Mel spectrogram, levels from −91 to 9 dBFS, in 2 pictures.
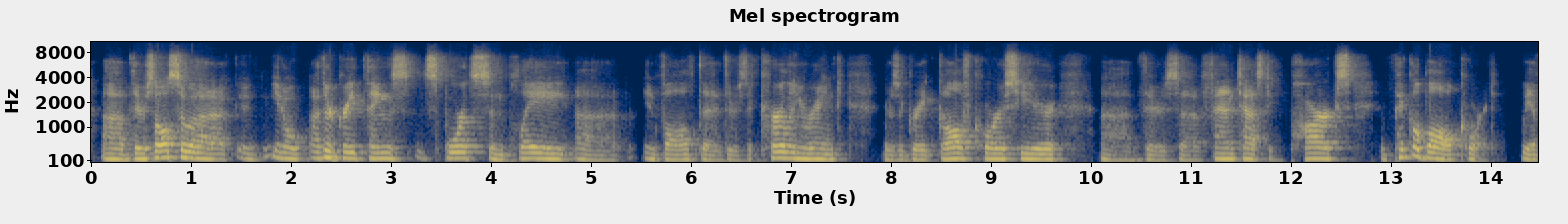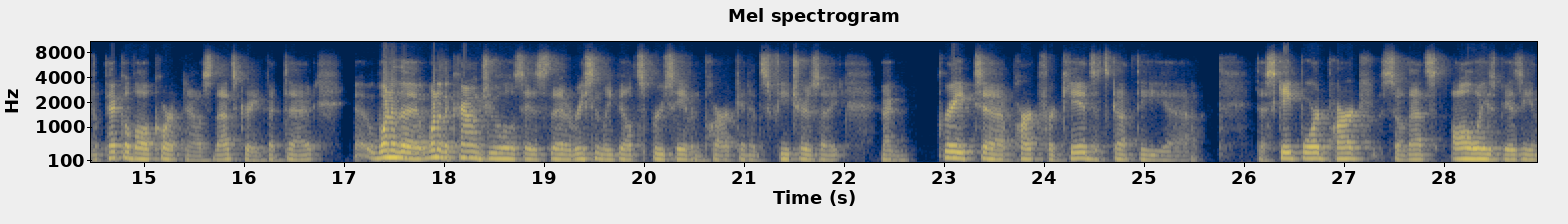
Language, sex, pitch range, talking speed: English, male, 130-150 Hz, 170 wpm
